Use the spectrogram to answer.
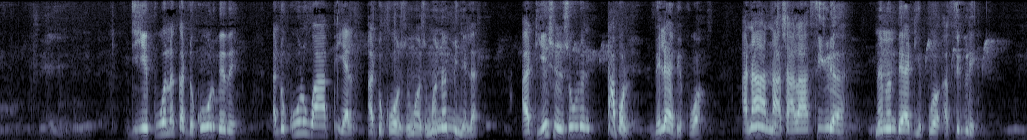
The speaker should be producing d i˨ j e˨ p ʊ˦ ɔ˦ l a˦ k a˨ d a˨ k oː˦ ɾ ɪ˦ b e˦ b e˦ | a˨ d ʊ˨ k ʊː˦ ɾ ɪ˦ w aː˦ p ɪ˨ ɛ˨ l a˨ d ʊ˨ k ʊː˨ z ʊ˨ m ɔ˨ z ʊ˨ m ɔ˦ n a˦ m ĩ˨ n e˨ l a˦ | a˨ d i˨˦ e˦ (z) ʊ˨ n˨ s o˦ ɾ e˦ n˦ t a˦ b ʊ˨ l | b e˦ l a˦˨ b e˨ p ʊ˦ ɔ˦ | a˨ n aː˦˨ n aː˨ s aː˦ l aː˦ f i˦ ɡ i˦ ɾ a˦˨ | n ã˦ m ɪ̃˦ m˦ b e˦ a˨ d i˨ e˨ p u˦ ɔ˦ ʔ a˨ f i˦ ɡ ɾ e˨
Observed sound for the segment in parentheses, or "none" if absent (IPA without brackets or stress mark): s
